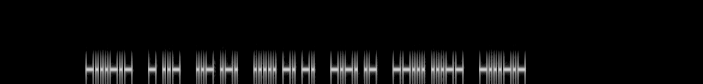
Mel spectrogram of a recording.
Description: Morse code, heard as a keyed tone, about 48 wpm, 700 Hz. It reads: <BK> TU UR 5NN CA 73 <BK>
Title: Common QSO Phrases Encore 50wpm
